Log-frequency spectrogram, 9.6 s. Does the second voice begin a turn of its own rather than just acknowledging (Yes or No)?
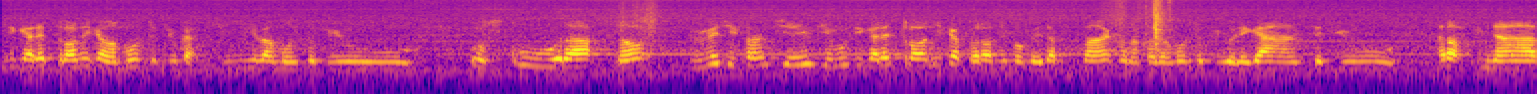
Yes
